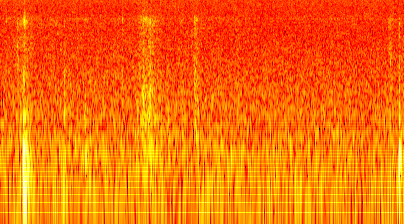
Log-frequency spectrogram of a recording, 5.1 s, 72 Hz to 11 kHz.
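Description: Yellow rubber-gloved fingertips tap and rub the front face of a medium-sized, hollow, glossy printed cardboard retail box for the Sound Devices MixPre-3, which holds the product and sits inside a larger shipping box. Two soft, dull, low taps, one at the start and one at the end, frame faint, quiet rubbing in between. Each tap dies away almost at once.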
